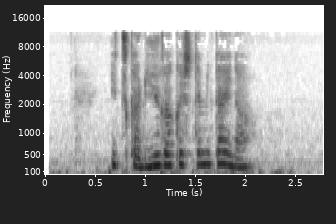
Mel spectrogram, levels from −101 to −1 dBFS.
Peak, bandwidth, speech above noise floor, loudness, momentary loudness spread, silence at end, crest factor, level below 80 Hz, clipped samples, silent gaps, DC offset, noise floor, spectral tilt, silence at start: -8 dBFS; 11.5 kHz; 28 dB; -22 LUFS; 11 LU; 0.4 s; 16 dB; -46 dBFS; under 0.1%; none; under 0.1%; -50 dBFS; -4.5 dB/octave; 0.6 s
